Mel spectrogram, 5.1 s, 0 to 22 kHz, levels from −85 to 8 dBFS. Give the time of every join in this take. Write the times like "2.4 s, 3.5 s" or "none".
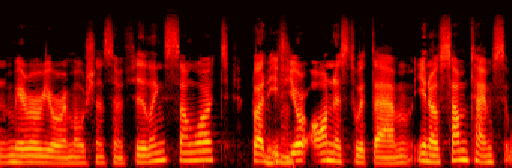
2.3 s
